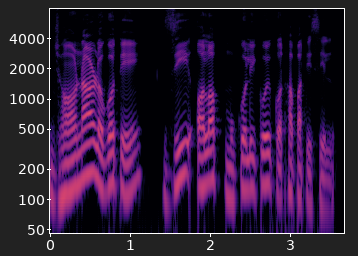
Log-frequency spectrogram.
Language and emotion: Assamese, neutral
